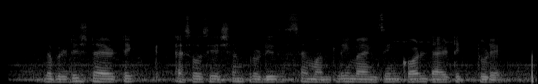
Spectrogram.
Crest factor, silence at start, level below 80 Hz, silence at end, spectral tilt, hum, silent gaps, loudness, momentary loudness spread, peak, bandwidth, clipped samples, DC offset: 20 dB; 0.1 s; -74 dBFS; 0 s; -6.5 dB/octave; none; none; -43 LUFS; 7 LU; -24 dBFS; 11.5 kHz; under 0.1%; under 0.1%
